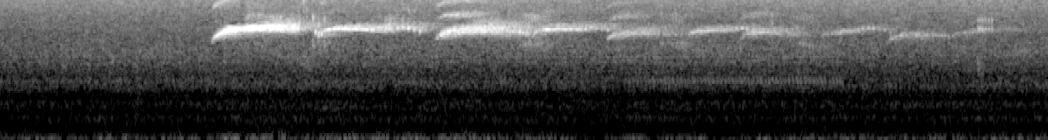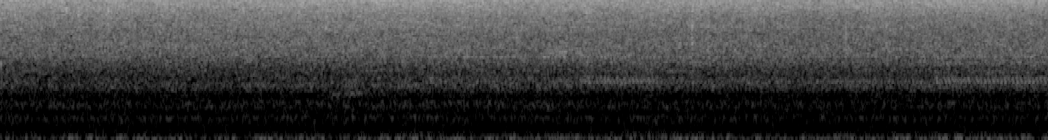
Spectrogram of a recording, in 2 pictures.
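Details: A chipmunk gives a series of high, sharp whistles, the first loudest, then shorter ones fading over about two seconds, over steady outdoor hiss.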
